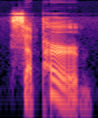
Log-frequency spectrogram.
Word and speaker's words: superb: And 10, the su is not stressed, so it changes to su. Superb.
